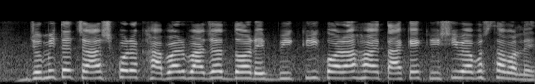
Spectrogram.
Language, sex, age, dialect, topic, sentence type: Bengali, female, 31-35, Northern/Varendri, agriculture, statement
